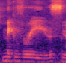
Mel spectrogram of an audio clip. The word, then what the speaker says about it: McVries: We meet his friend, I don't know how to pronounce this. – McVries? – McVries.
